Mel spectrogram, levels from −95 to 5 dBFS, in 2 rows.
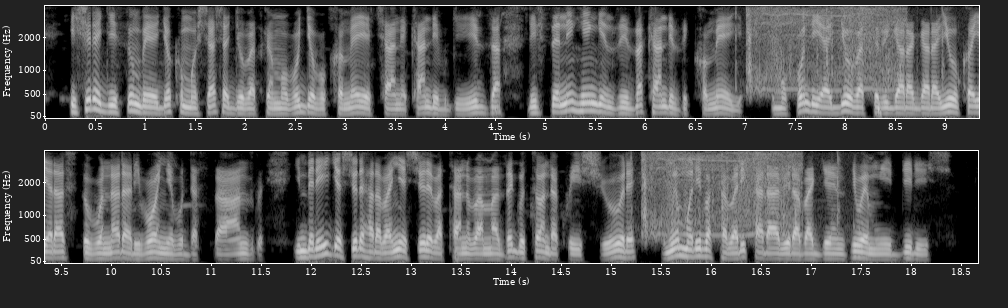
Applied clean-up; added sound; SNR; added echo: none; Camera; 12 dB; none.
